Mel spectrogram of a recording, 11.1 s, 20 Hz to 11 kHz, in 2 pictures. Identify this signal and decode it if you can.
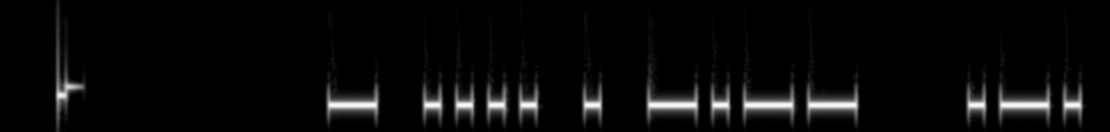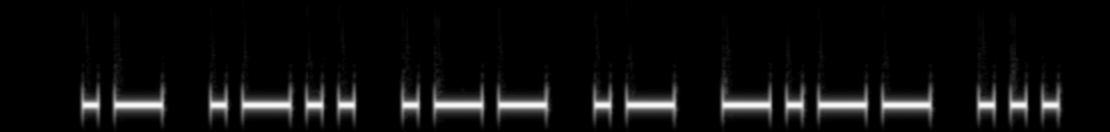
Morse code, heard as a keyed tone, about 15 wpm, 700 Hz. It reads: THEY R ALWAYS
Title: Sentences from Top 300 Words and Abbreviations 15wpm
